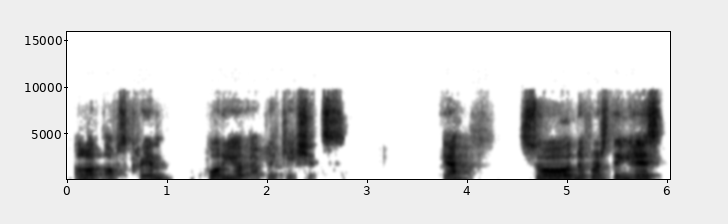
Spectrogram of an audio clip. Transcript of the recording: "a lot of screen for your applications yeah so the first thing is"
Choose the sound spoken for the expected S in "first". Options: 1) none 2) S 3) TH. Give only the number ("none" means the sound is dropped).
2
